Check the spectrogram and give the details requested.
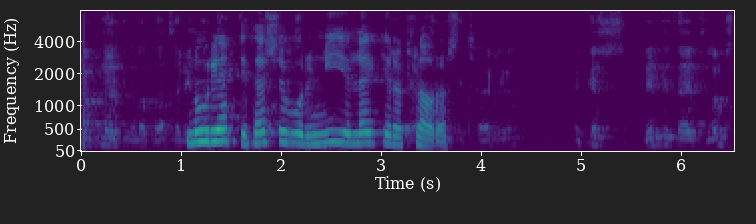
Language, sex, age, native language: Icelandic, female, 60-69, Icelandic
